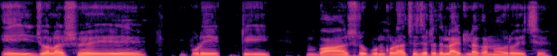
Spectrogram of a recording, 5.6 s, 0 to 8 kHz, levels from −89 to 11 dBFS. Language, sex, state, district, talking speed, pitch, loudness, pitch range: Bengali, male, West Bengal, Cooch Behar, 130 wpm, 145 Hz, -18 LUFS, 115-155 Hz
